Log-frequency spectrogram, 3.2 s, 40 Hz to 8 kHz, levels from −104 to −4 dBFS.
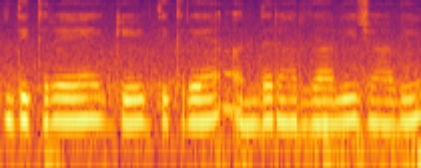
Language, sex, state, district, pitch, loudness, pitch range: Hindi, female, Punjab, Kapurthala, 175 Hz, -16 LUFS, 170-180 Hz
